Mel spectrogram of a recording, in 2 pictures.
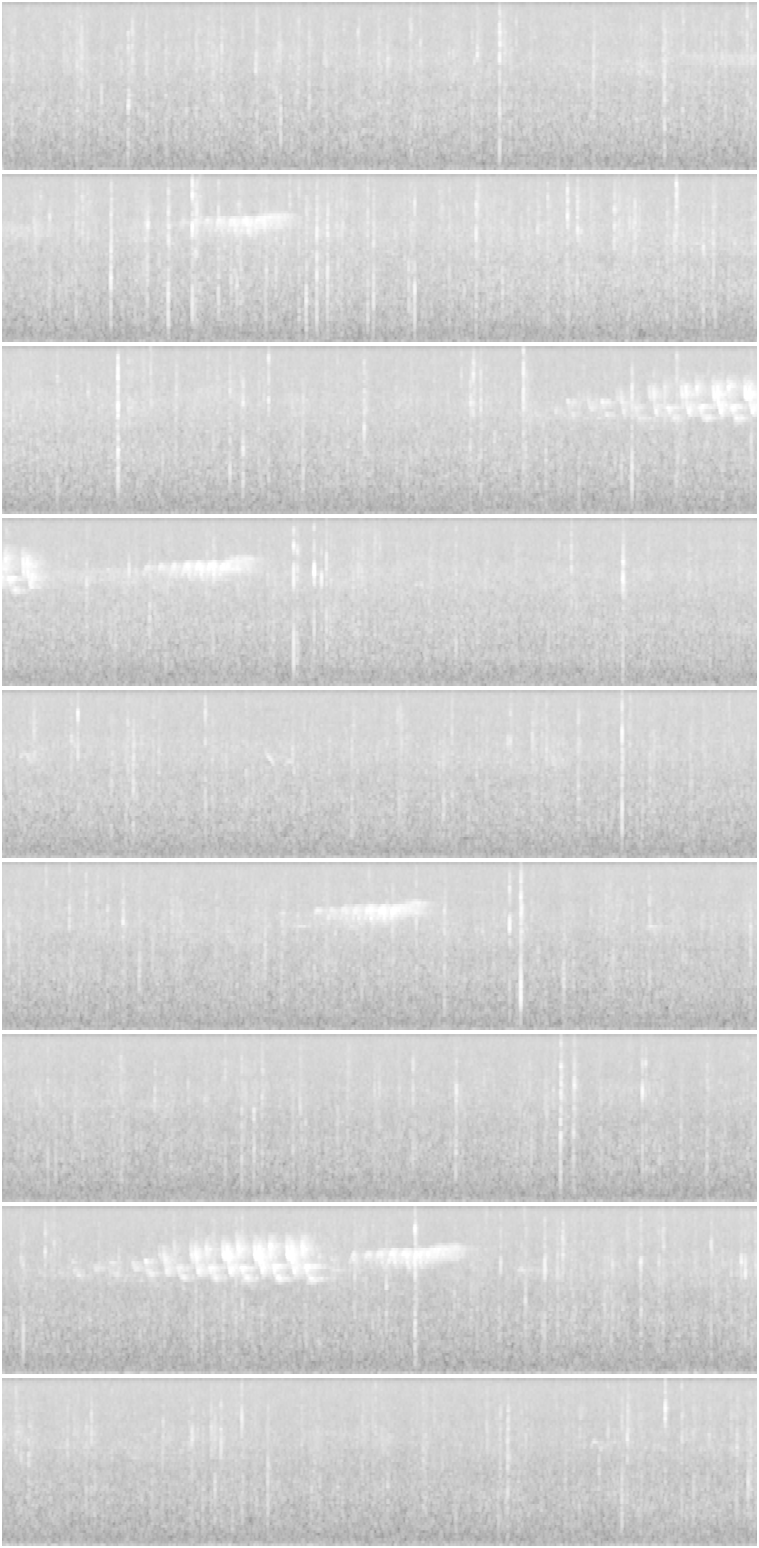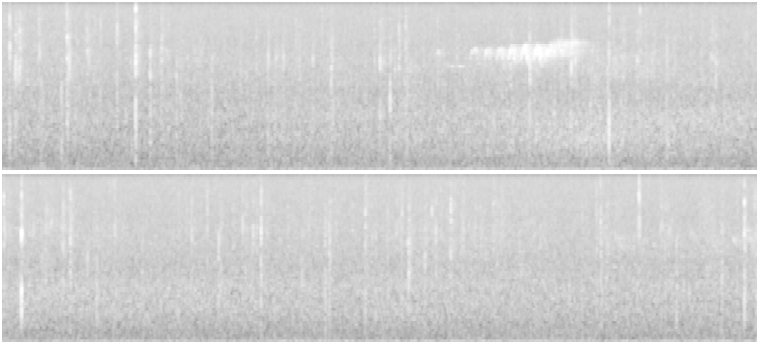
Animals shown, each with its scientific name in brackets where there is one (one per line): Black-throated Blue Warbler (Setophaga caerulescens)
Pine Warbler (Setophaga pinus)
Ovenbird (Seiurus aurocapilla)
